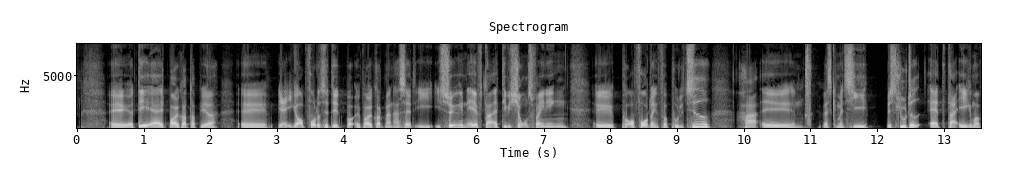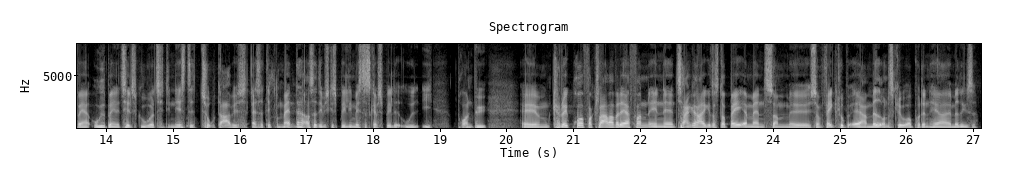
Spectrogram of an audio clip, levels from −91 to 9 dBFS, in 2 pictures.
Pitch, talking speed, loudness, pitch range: 120 Hz, 210 wpm, -16 LUFS, 105-135 Hz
